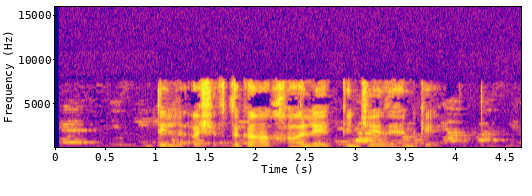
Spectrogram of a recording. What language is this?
Urdu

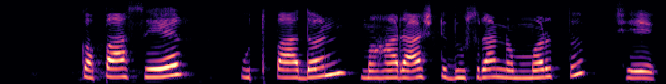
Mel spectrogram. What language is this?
Magahi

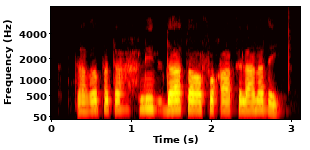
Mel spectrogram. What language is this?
Pashto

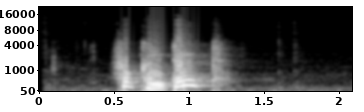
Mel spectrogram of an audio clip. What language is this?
Kabyle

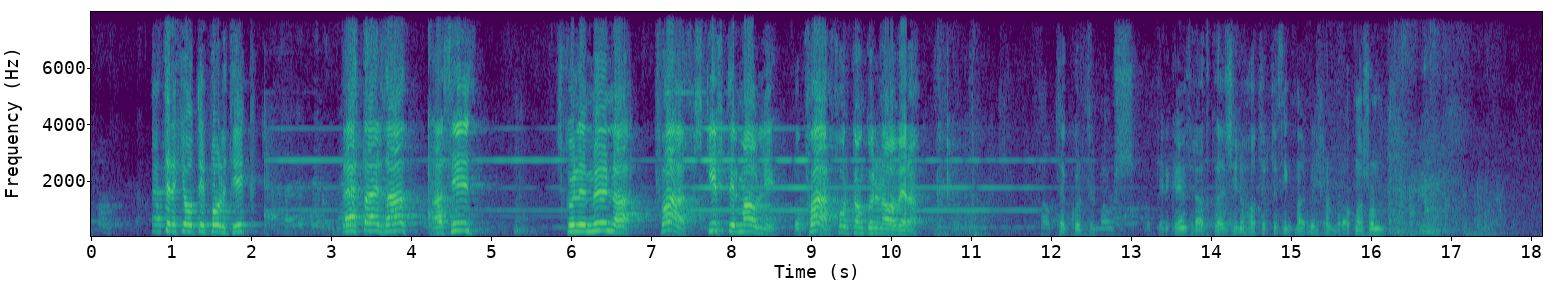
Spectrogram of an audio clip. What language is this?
Icelandic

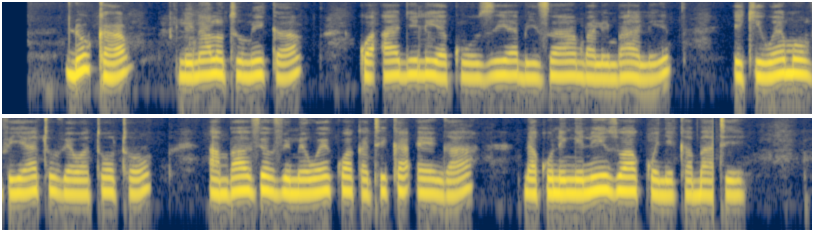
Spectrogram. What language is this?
Swahili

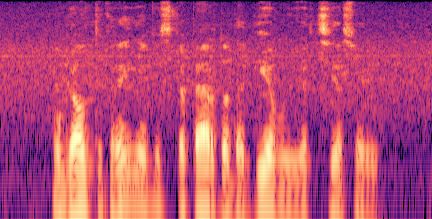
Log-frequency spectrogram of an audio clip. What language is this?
Lithuanian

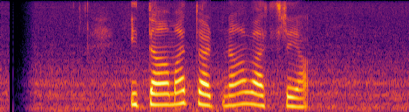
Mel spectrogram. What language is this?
Sinhala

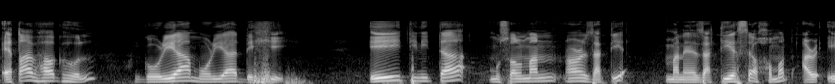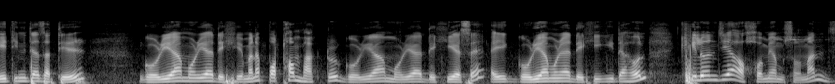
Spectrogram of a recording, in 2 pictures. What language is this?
Assamese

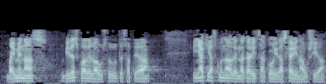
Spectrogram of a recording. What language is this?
Basque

